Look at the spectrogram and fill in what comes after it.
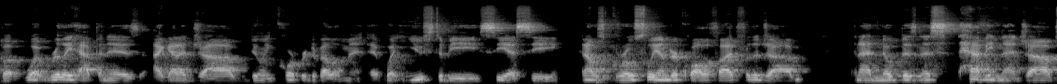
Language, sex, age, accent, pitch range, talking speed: English, male, 20-39, American, 90-105 Hz, 195 wpm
